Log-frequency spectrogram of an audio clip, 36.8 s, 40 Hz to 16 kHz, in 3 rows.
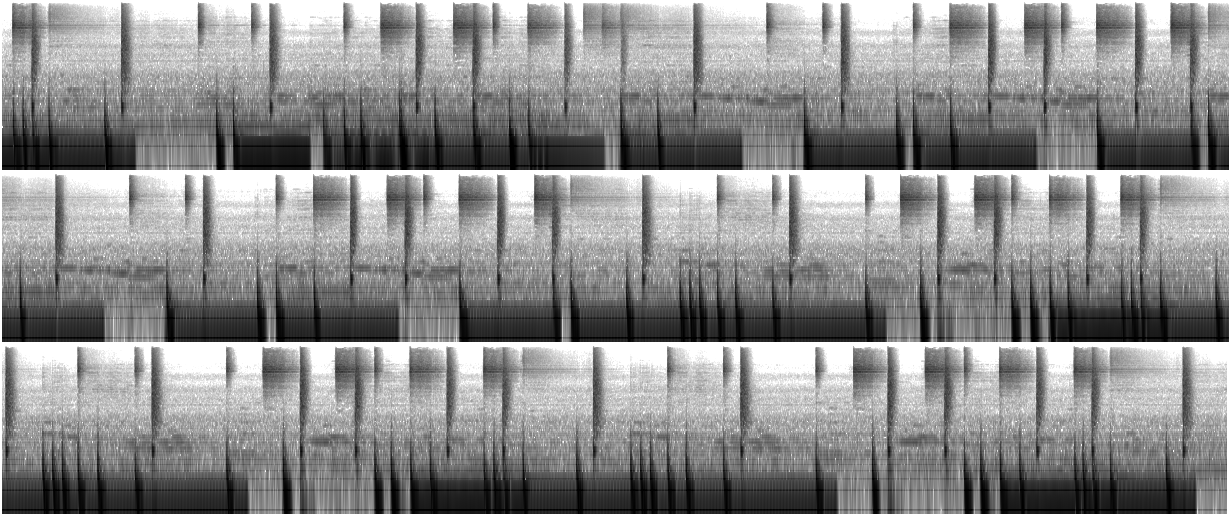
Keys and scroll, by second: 6.5 ctrl+a, 6.9 ctrl+c, 7.7 ctrl+n, 9.7 Return, 9.9 ctrl+v, 19.8 typing, 23.8 ctrl+a, 24.7 ctrl+c, 26.2 ctrl+v, 31.0 ctrl+a, 31.5 ctrl+c, 32.9 ctrl+n, 35.1 ctrl+v.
